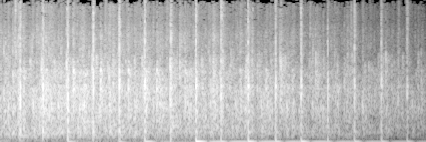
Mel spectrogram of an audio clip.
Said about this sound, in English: Join me in a hand of applause for our speaker.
